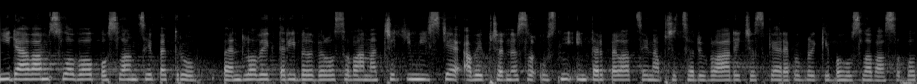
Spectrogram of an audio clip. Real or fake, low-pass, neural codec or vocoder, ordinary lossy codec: real; 10.8 kHz; none; Opus, 16 kbps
